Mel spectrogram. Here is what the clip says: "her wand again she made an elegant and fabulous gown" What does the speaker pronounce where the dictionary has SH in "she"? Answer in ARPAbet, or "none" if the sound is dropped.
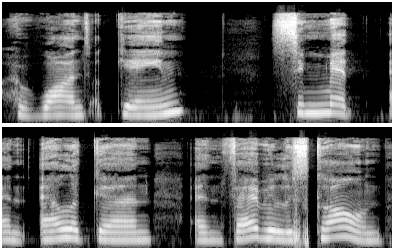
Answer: S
